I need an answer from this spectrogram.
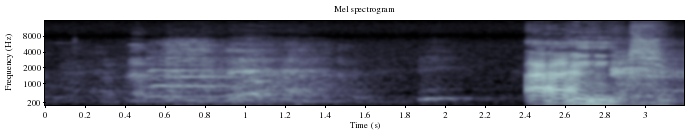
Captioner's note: audience laughing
